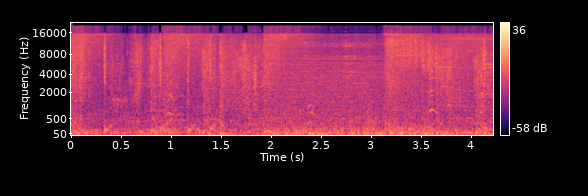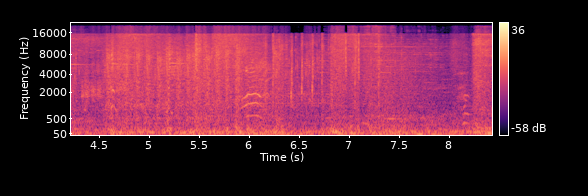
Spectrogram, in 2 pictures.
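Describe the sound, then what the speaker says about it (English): Explosions and combat blasts in the video game Silksong, dense and continuous crashing bursts filling the mix throughout, loud and busy with no clear pauses. "I don't like this exploding shit right there."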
